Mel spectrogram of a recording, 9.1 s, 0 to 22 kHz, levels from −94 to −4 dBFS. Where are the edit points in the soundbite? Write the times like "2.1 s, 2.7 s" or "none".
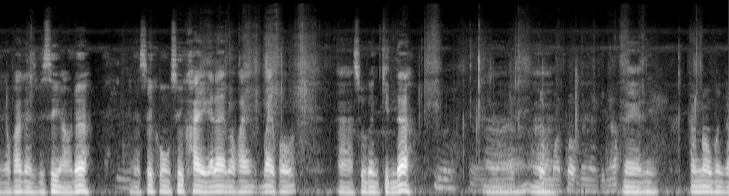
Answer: none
